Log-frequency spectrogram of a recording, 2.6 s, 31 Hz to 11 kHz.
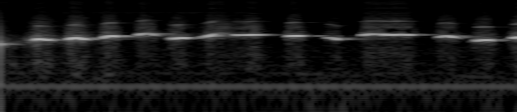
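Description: A man whistles a tune in the 1931 film M: a steady run of clear, bright notes rising and falling in short phrases, close and alone without other sound.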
